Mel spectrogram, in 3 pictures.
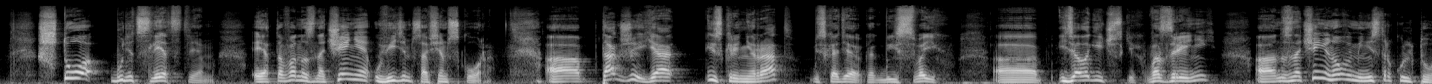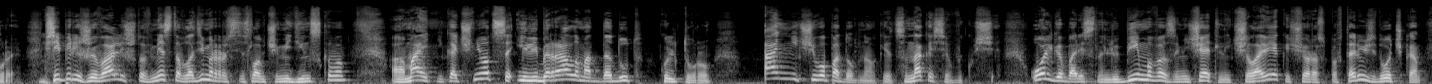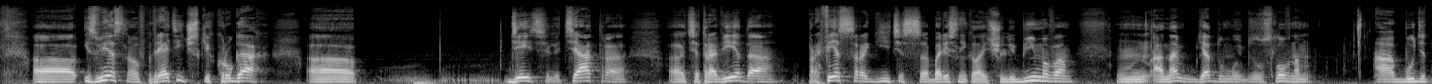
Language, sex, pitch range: Russian, male, 120-180 Hz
